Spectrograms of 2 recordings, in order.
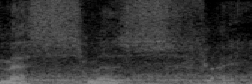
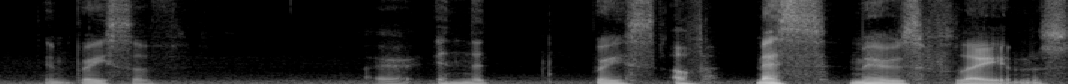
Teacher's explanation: he's being very sibilant with the s's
